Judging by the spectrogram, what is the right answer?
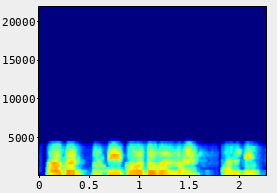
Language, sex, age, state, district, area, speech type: Punjabi, female, 18-30, Punjab, Firozpur, rural, conversation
